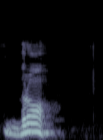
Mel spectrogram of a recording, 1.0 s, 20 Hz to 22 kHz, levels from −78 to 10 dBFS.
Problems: constant background noise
